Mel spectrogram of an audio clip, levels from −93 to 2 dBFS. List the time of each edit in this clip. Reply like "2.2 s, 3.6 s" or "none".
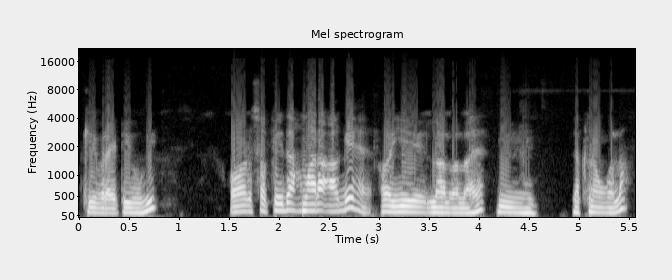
none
